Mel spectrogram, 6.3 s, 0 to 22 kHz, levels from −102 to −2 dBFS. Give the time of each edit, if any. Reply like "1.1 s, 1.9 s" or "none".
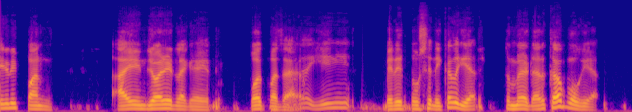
3.2 s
